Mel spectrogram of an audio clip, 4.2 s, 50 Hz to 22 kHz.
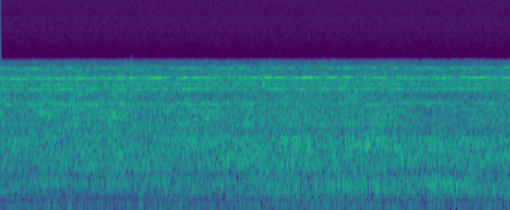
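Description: Jet engine roar of a McDonnell Douglas DC-9-32 during a touchdown replay in a flight simulator, a steady, loud broadband rumble with a constant high whine, continuous for the whole stretch with no talk.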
